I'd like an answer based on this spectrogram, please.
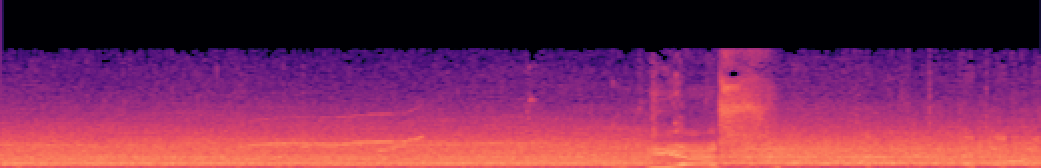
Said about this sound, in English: And the crowd explodes. I take it all back. Audio courtesy ESPN, I take it all back. You got me so worked up on Monday morning. This is a play-in game. That's right. And they are whooping it up about chicken.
